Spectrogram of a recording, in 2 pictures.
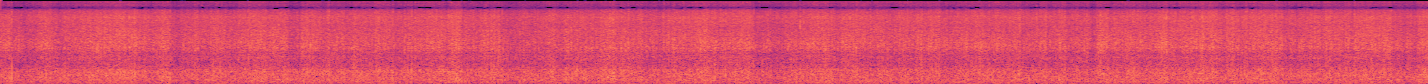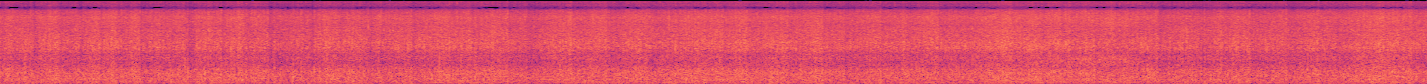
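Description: Steady wind and road noise of a vehicle travelling at highway speed, with engine drone underneath and no change throughout.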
